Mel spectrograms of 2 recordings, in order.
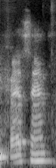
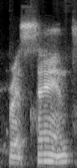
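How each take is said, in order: First: "Present" as the noun, PRES-ent; stress on first syllable. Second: "Present" as the verb, pre-SENT; stress on second syllable. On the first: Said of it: "is a gift". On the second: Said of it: "is the verb". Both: Shown as a demonstration.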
